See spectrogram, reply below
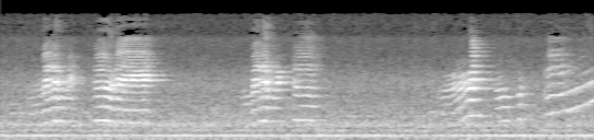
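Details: A pet parrot talking in Malayalam utters high, nasal, speech-like phrases in short bursts, some with quick rising and falling slurs, over a steady low electrical hum.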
